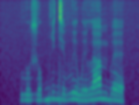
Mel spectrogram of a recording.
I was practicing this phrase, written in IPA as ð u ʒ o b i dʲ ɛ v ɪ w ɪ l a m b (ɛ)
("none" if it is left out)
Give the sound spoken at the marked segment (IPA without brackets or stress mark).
ɛ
